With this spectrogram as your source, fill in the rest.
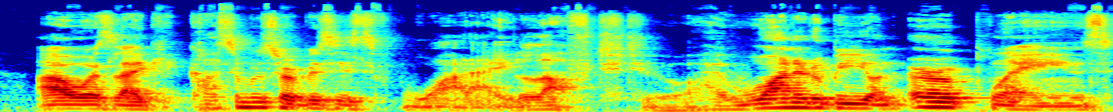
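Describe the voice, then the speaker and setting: With a Colombian accent, a man of fairly low pitch uses lively intonation on a very clean recording with a silent background. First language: Spanish. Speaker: vlogger. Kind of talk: casual vlog monologue. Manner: talkative, smiling.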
